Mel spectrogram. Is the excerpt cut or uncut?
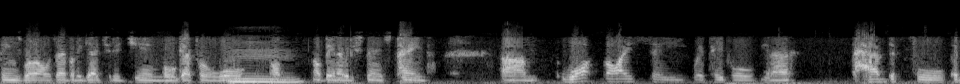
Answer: uncut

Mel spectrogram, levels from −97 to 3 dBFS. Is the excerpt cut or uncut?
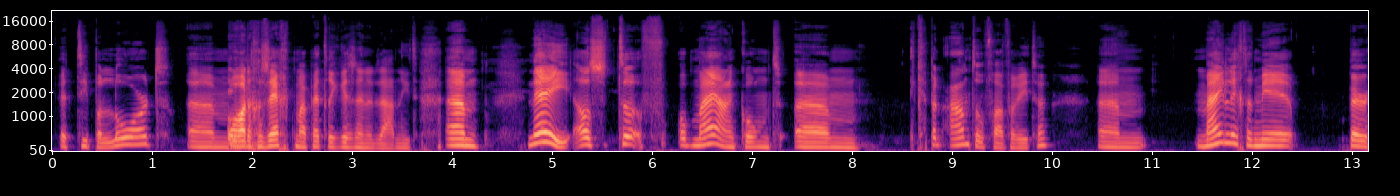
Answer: cut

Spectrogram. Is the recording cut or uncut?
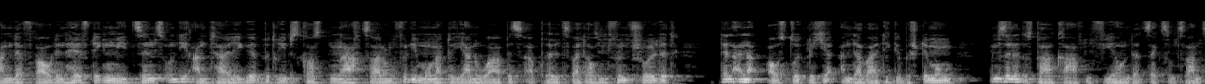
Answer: uncut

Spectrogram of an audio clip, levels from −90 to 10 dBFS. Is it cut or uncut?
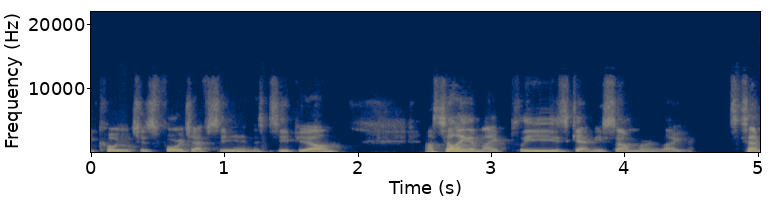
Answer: uncut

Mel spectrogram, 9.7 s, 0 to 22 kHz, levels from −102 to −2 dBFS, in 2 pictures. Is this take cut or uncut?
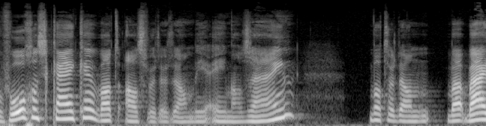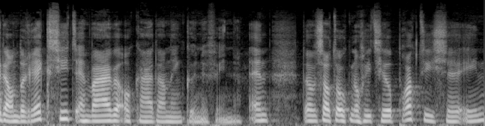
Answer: cut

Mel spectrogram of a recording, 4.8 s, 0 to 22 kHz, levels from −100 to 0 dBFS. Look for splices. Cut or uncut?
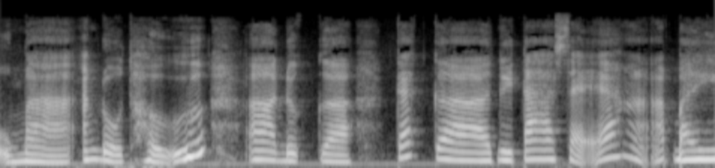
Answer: cut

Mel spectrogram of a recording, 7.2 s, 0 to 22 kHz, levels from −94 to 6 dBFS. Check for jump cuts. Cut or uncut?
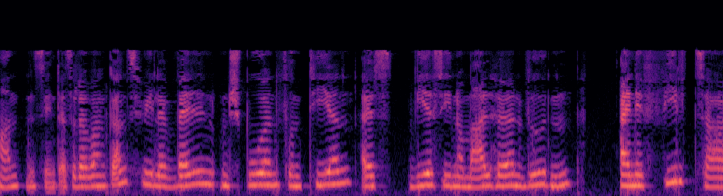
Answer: cut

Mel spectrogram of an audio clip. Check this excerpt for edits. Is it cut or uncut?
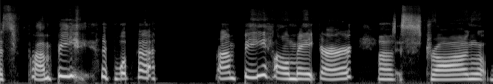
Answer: cut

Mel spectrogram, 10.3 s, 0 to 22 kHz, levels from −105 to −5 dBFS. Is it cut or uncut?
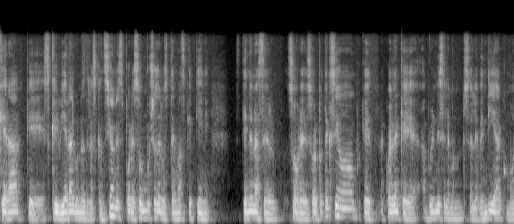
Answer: uncut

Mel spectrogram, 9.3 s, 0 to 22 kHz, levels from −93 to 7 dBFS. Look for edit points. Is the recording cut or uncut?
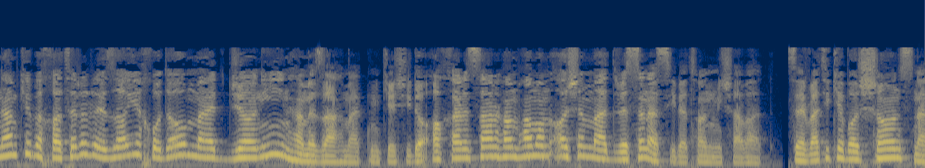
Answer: cut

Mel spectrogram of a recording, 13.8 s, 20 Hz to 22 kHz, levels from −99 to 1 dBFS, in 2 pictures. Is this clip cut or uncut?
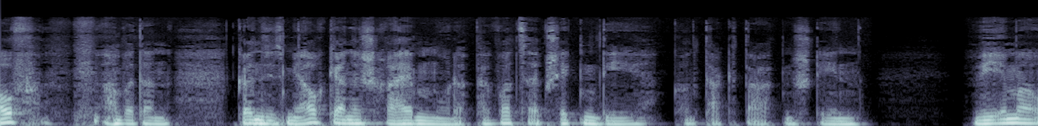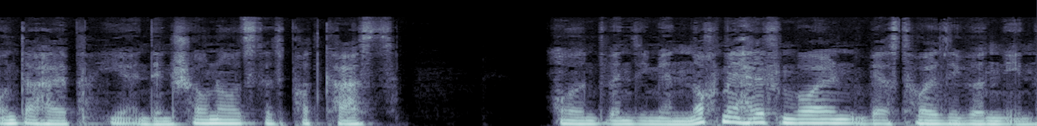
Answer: cut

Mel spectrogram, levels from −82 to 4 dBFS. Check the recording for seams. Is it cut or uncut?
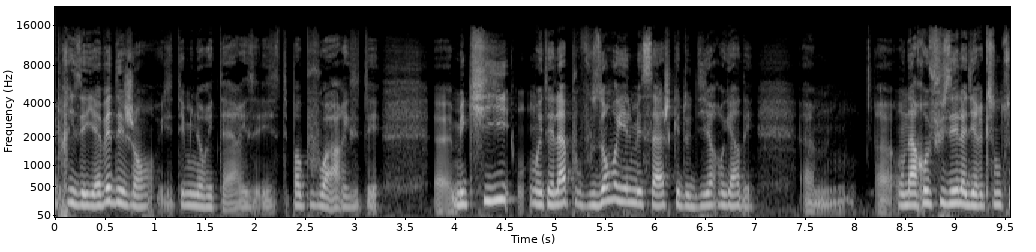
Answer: uncut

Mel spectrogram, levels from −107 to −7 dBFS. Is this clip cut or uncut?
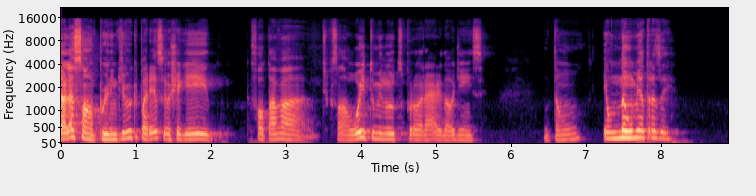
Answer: uncut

